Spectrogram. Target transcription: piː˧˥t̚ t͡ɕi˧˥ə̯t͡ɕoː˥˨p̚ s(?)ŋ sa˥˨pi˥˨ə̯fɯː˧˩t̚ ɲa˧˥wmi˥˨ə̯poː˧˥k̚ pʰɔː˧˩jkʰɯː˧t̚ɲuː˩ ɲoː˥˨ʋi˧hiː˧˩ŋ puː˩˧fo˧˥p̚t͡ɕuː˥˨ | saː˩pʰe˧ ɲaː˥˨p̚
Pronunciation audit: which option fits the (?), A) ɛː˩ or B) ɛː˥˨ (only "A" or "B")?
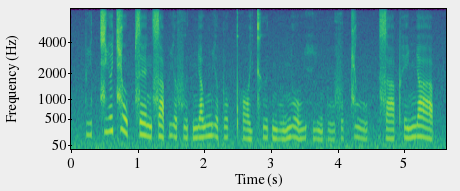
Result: B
